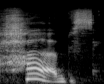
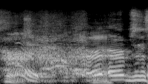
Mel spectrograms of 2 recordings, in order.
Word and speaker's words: herbs: And also, I don't understand why you guys don't pronounce the H in herbs. What do you say? You say herbs? Herbs. Herbs and spices.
